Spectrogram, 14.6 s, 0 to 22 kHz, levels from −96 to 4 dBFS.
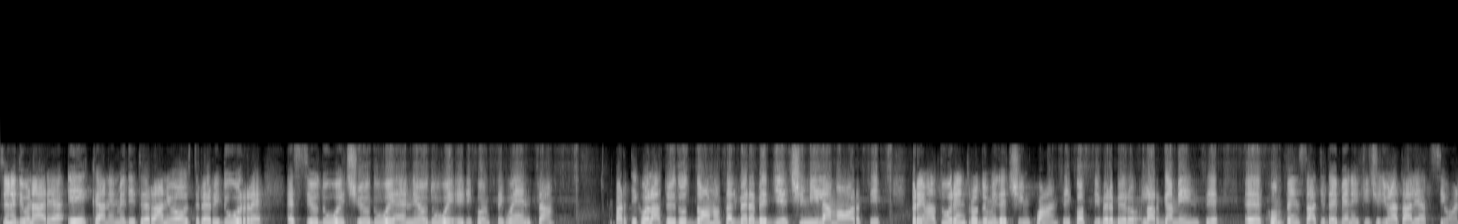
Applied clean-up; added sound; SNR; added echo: neural separator model SepFormer DNS4.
